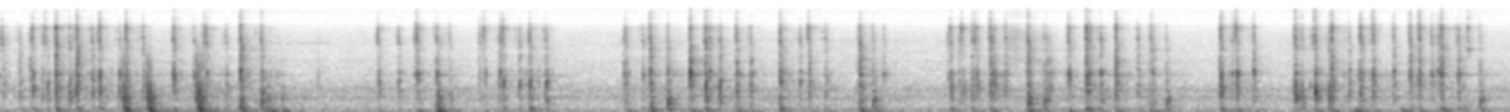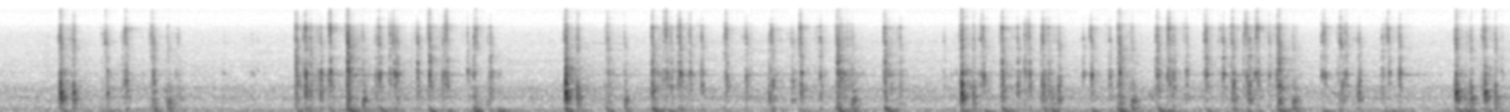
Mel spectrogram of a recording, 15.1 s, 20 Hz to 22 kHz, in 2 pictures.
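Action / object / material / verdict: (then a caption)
tap / plastic mechanical keyboard / plastic / none. Both hands type continuously with their fingertips on a full-size black plastic Bloody B820R mechanical gaming keyboard, which has backlit keycaps and a hollow housing. Bursts of rapid, sharp clacks come in runs separated by brief pauses. Each keystroke has a bright click over a hollow, low thud that dies away almost instantly.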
